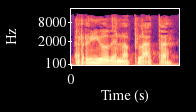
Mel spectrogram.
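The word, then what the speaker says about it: Río de la Plata: and payments let's take the fery ACT the Rio de la PL is my pronunciation correct it's perfect yeah or if you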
